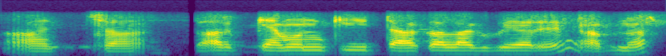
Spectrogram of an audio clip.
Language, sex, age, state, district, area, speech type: Bengali, male, 18-30, West Bengal, North 24 Parganas, rural, conversation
